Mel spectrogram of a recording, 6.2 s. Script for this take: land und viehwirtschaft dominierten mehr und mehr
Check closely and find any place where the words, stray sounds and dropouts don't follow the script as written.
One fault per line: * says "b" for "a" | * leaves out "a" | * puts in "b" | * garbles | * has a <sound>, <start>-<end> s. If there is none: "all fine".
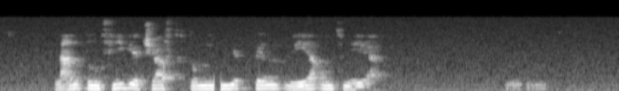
* has a dropout, 2.1-2.2 s
* has a laugh, 5.1-5.5 s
